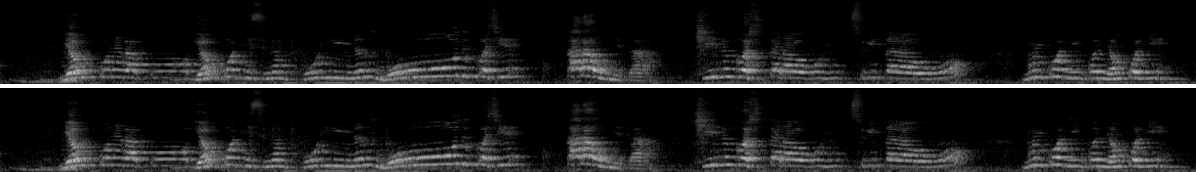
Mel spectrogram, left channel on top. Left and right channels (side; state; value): both; normal; correlation 0.80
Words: 영권을 갖고 영권이 있으면 보이는 모든 것이 따라옵니다. 기는 것이 따라오고 육축이 따라오고 물권, 인권, 영권이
